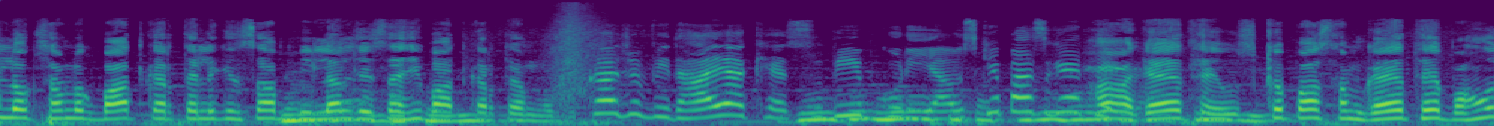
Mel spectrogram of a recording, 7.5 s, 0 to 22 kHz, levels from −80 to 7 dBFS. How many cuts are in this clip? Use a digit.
1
